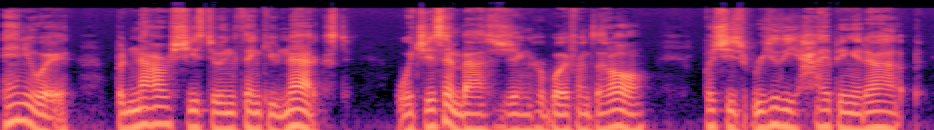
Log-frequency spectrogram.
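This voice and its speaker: A man's voice: fairly low pitch, fairly even intonation, normal speed, a little mellow. A young man hosting a casual solo podcast, rambling and correcting himself with lots of fillers. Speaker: podcast host.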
